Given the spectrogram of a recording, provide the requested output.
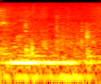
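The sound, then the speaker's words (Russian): An angle grinder at the construction site of a hotel called Winterfell whines with a steady, low mechanical drone for most of a second, holding one even pitch before cutting off, over a faint background murmur. “Болгарка, мне кажется. Это у вас или у нас?”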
